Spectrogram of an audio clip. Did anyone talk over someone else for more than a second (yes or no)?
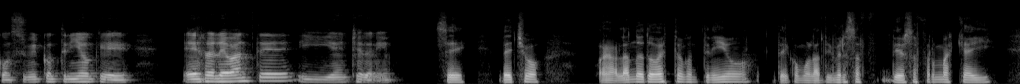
no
